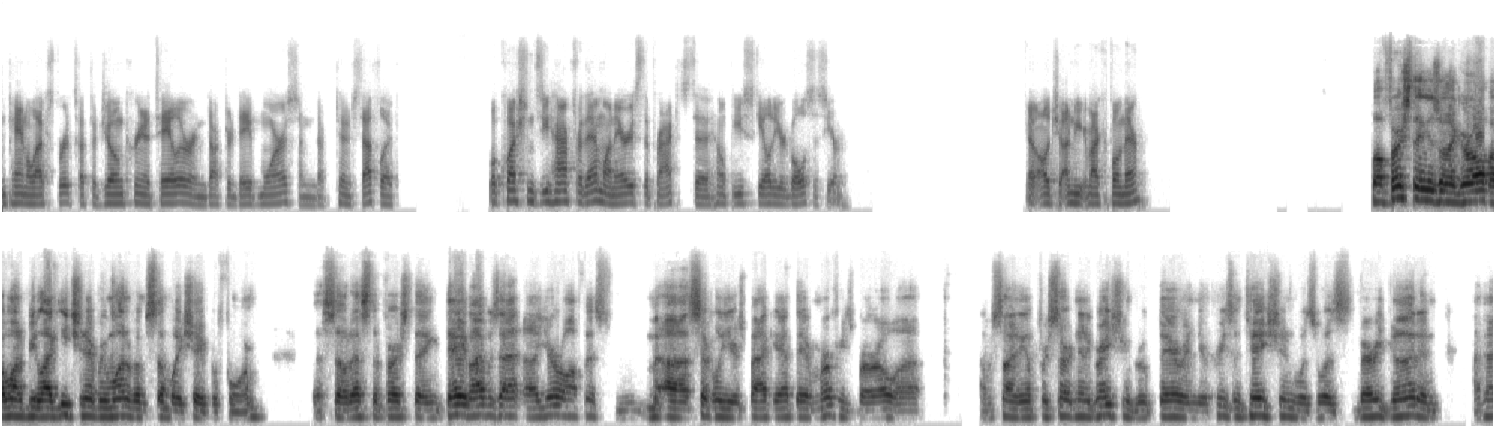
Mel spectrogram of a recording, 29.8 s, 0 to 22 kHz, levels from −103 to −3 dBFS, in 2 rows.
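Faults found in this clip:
Nothing to flag here; no audible faults turned up anywhere in the clip.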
